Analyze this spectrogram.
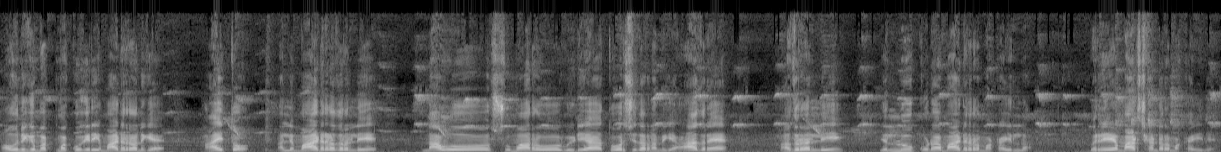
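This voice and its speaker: Fast, high-voiced man ranting outdoors. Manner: rhetorical questions, repeated phrases. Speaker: political commentator. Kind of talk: impassioned monologue.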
